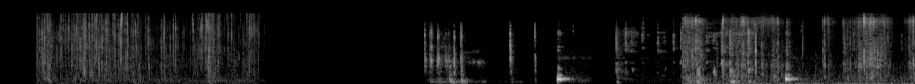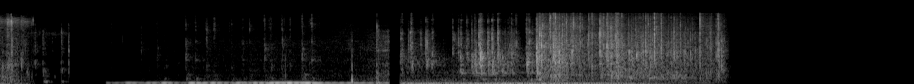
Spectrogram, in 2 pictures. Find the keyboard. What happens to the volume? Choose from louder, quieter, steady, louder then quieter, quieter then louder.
quieter then louder.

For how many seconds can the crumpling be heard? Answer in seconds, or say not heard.
7 s.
